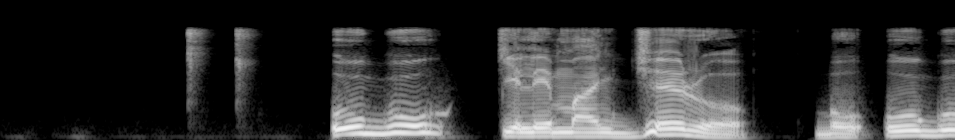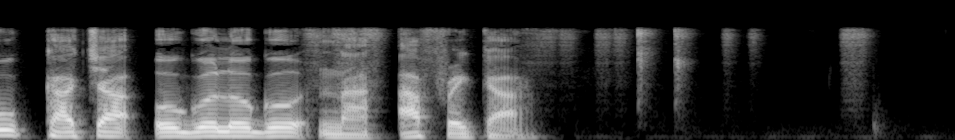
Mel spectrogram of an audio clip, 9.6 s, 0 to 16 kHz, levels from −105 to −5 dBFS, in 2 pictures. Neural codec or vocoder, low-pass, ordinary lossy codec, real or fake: none; 7.2 kHz; none; real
